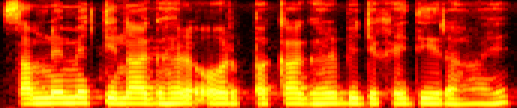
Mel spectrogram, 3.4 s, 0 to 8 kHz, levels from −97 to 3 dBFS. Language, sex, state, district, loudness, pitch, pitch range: Hindi, male, Arunachal Pradesh, Longding, -16 LUFS, 145 Hz, 140-145 Hz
